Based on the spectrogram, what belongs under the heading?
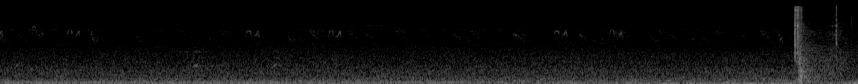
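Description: Outdoor ambience: a steady low background rumble with faint, scattered bird chirps. A sharp click comes near the end, followed shortly by a second, fainter one.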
